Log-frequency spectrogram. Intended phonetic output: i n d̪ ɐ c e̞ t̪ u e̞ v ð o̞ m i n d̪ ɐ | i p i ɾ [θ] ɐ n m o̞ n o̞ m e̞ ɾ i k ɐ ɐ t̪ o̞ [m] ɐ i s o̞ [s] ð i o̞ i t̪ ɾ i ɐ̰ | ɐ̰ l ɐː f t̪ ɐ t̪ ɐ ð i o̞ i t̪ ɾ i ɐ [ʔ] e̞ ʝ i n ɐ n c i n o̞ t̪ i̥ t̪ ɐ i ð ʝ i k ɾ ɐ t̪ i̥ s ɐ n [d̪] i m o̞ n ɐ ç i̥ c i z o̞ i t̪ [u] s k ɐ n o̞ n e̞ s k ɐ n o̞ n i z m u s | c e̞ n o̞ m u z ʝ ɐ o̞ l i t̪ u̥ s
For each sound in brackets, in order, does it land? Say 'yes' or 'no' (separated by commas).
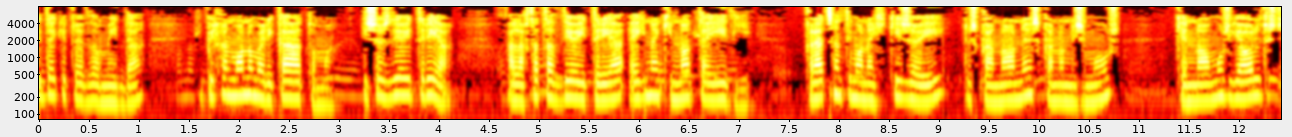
no, yes, no, yes, no, yes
